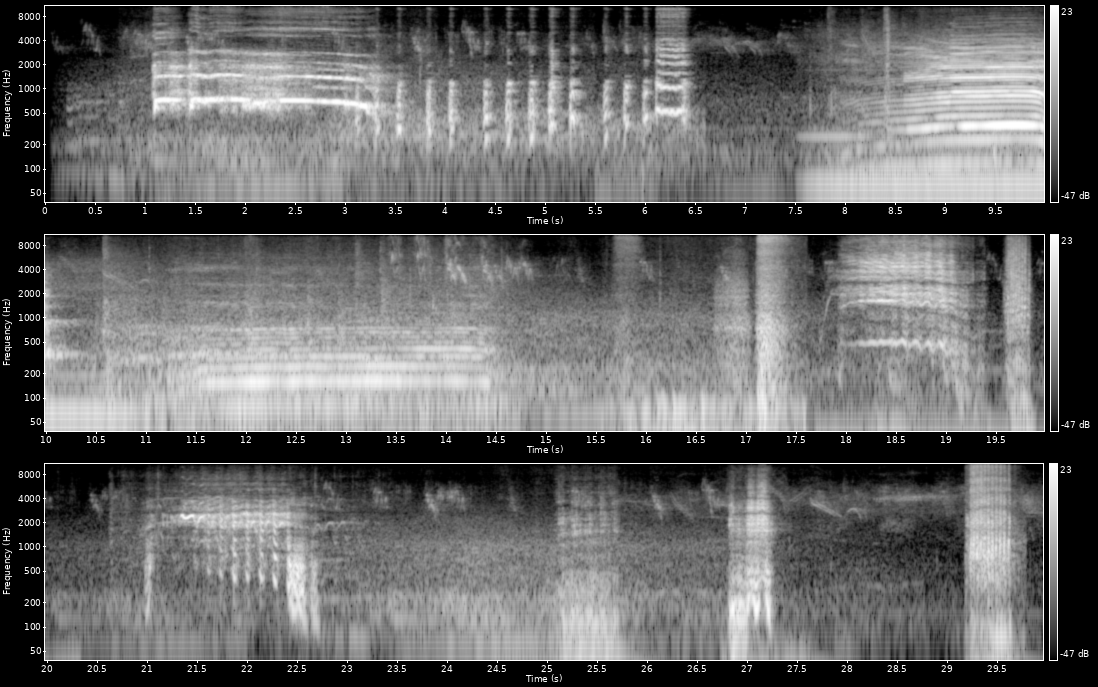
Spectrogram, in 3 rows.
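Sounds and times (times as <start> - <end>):
animals in a stable at Finca Palmira: 0.1 - 29.9.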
